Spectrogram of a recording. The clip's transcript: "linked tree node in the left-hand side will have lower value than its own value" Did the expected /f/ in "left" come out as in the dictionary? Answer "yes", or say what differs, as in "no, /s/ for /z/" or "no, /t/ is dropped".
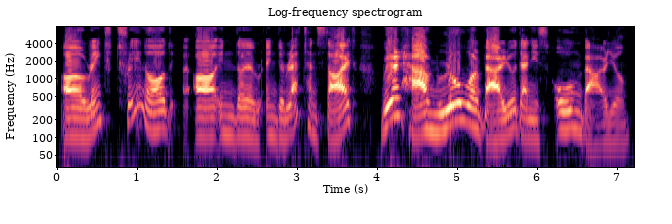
no, /f/ is dropped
